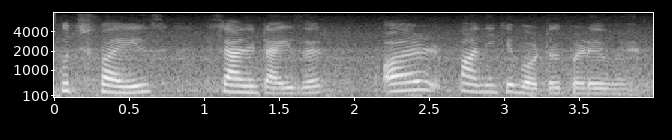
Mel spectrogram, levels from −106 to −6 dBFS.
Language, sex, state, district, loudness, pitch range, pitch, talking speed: Hindi, female, Gujarat, Gandhinagar, -18 LUFS, 190-265 Hz, 230 Hz, 150 wpm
